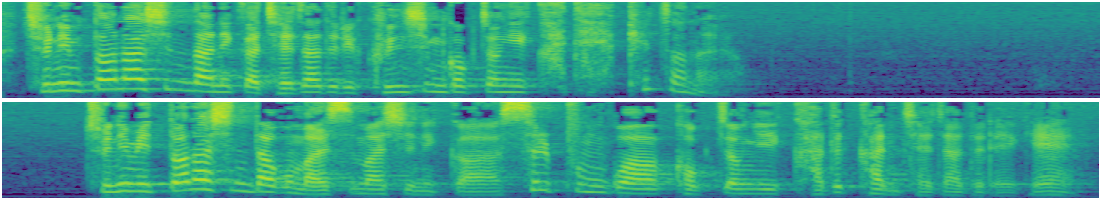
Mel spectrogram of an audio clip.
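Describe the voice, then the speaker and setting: A middle-aged male pastor preaching a sermon in a church, lively, sometimes dropping to soft near-whispers. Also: fairly high pitch. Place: church sanctuary.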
